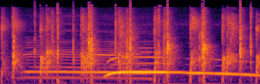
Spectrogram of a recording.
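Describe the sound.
Hand clapping sends off a departing guest at the end of a show, a few pairs of hands beating briskly for about two seconds while a voice holds a drawn-out cheer over it.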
